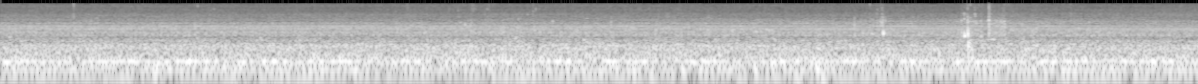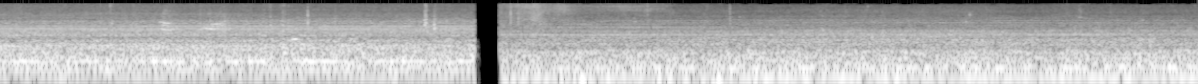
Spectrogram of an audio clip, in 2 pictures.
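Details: Steady broadband hum like a running engine or appliance, broken by a brief dropout near the end, with no animal sound.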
